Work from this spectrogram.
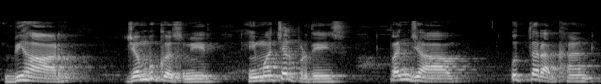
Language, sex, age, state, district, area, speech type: Maithili, male, 45-60, Bihar, Saharsa, urban, spontaneous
